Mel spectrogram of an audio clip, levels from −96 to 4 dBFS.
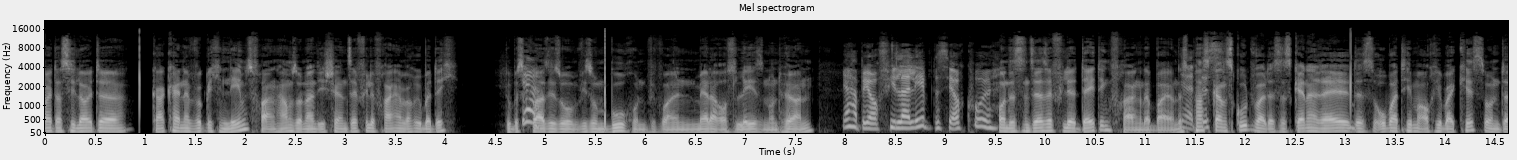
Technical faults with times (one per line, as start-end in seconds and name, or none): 0.94 electrical switching spike
5.59 electrical switching spike
13.05 electrical switching spike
